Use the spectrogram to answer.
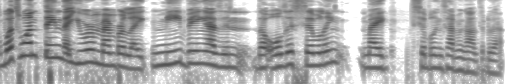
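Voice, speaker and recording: A woman speaks at a fairly quick pace with lively intonation. Her pitch is fairly high. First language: Spanish. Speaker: podcast co-host. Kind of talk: casual chat.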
